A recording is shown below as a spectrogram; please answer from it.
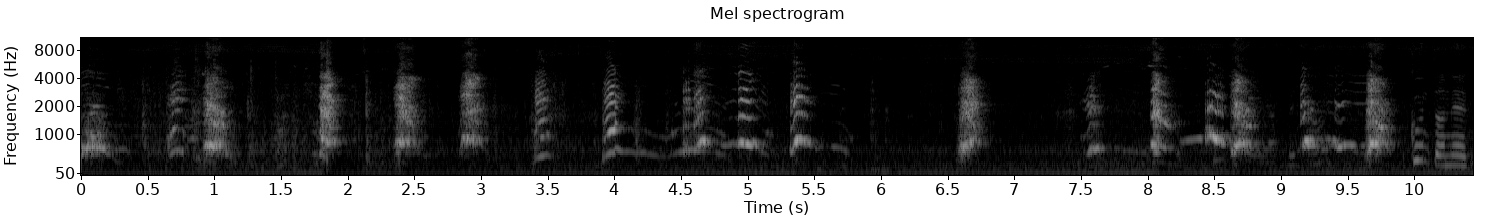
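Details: Domestic dog from a household diary of irregular days beginning 25 August, giving a rapid run of loud yelping barks and wavering, whining tones that rise and dip, about fifteen bursts in ten seconds with short gaps between.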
